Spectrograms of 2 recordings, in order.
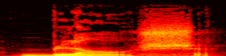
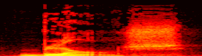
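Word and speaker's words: blanche: final C and then blanch okay remember when you combine this C you get the sound sh blanch okay so BL blanch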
